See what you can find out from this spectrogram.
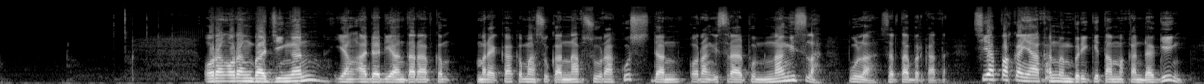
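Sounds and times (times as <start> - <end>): faint sharp clicks: 0.6 - 2.0.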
